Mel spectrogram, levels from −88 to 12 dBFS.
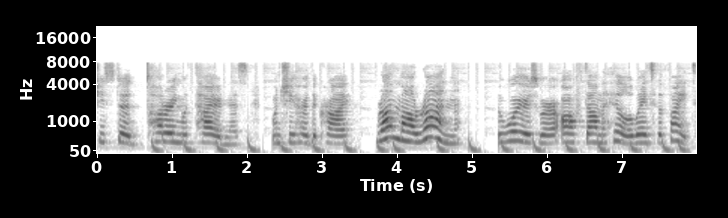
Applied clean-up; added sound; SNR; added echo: none; Drum kit; 18 dB; none.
